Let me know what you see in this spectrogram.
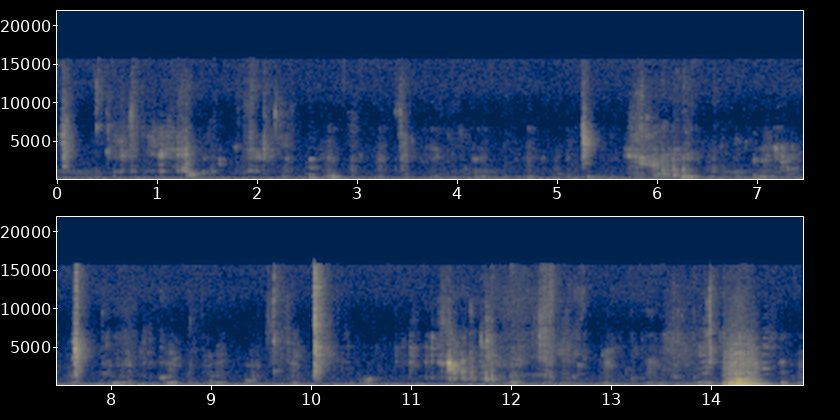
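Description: Corn on the cob being bitten and chewed with the mouth close to the microphone: scattered crisp bites and wet chewing clicks, with a louder thump shortly before the end.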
